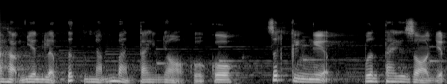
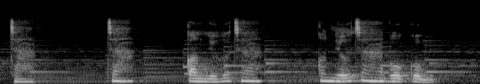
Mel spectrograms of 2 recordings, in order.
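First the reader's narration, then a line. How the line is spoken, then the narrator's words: Soft, trembling, choked sobbing. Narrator (Vietnamese): run rẩy nghẹn ngào gọi nhỏ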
